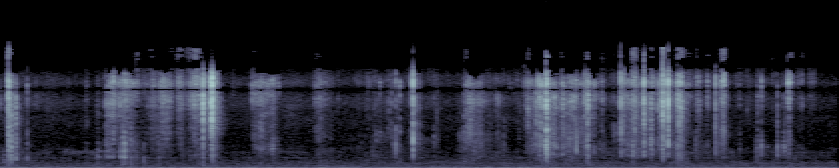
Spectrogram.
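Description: Faint rustling and a few light clicks of a stack of trading cards in clear plastic sleeves being picked up and handled.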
